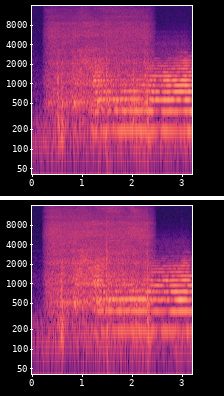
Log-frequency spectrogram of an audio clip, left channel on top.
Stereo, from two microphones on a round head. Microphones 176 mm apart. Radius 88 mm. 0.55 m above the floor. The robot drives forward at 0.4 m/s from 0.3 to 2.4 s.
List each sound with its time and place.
1.2 s a trumpet: 25° left (ahead or behind), 2 m; by 3.1 s 35° left (ahead or behind), 1.8 m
